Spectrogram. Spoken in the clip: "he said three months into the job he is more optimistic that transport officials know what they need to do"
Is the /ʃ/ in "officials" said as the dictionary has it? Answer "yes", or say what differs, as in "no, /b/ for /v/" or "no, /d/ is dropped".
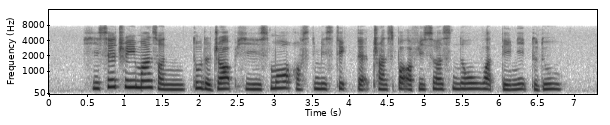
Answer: no, /s/ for /ʃ/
